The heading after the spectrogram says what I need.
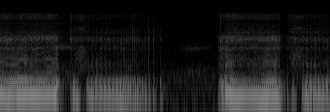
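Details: Bulldog snoring loudly while asleep, enough to keep the owner awake: loud, deep, rattling snores with snorting breaks and pauses between breaths; flat-faced dog snoring.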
